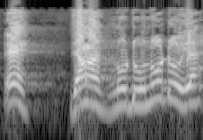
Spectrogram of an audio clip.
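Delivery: mock-indignant warning with tone rising. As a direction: imitate a wife getting heated. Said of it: "Terus nadanya naik".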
